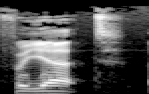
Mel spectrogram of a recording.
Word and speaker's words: Feuillatte: The Nicolas Feuillatte champagne.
